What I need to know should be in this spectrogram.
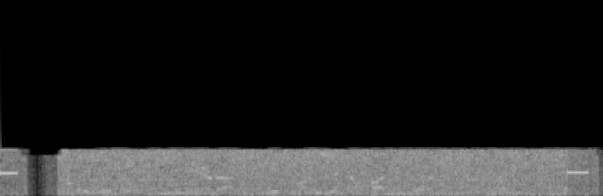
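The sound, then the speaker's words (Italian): Unmodulated CB radio carrier hiss on a channel near Sassari: a steady, dense band of static that drops out briefly near the start and then continues evenly. “avrei immaginato un segnale migliore con la portante muta, guarda la portante muta”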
